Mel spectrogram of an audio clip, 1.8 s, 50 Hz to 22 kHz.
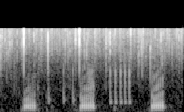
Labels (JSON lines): {"label": "biophony", "recorder": "SoundTrap 500"}
{"label": "biophony, rattle response", "recorder": "SoundTrap 500"}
